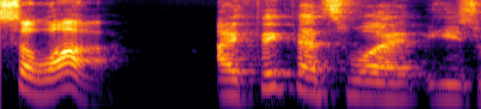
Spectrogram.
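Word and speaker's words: Saleh: It's pronounced Salah.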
